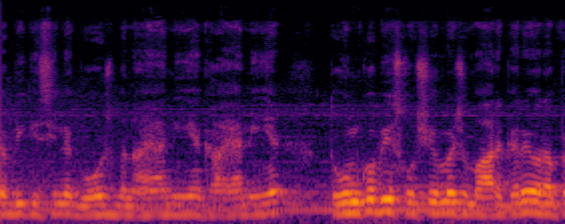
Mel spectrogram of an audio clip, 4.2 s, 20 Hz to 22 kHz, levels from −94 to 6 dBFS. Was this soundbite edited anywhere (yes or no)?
no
